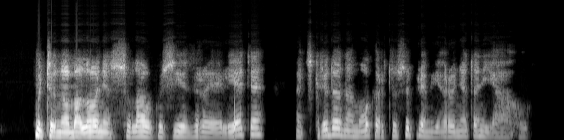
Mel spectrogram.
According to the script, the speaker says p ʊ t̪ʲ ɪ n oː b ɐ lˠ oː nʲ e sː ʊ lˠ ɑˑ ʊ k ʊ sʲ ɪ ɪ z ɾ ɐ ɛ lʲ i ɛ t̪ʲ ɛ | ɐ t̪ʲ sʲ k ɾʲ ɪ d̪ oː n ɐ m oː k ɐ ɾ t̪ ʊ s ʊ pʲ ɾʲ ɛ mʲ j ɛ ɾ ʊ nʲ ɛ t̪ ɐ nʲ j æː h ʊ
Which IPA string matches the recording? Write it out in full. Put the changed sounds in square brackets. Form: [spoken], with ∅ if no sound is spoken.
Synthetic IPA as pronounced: p ʊ t̪ʲ ɪ n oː [m] ɐ lˠ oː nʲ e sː ʊ lˠ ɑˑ ʊ k ʊ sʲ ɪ ɪ z ɾ ɐ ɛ lʲ i ɛ t̪ʲ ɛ | ɐ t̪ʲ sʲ k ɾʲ ɪ d̪ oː n ɐ m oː k ɐ ɾ t̪ ʊ s ʊ pʲ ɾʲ ɛ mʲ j ɛ ɾ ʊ nʲ ɛ t̪ ɐ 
